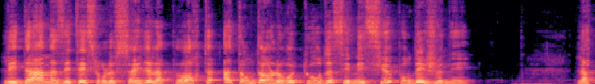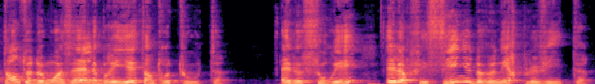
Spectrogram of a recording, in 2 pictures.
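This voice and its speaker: An audiobook narrator reads a classic novel unhurriedly. The delivery is measured, with a lively, wide-ranging melody. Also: mid-range voice. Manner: expressive, measured reading.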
